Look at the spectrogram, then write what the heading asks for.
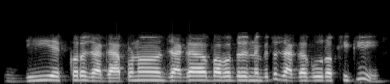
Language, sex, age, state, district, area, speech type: Odia, male, 45-60, Odisha, Khordha, rural, conversation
